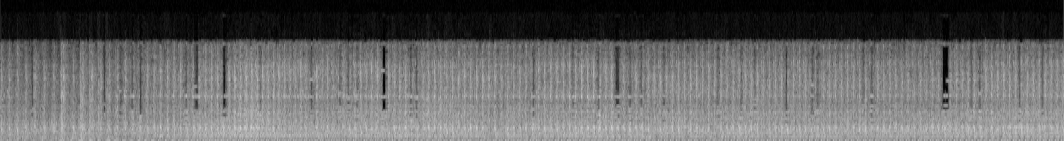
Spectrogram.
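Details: Old Honda pull-start engine, sat for years and earlier only running on starting fluid, now reassembled with the throttle hooked back up: catches on the pull and settles into a steady, even putter with no stumbling; running properly.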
